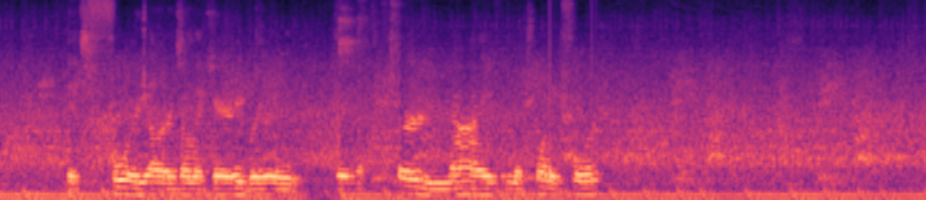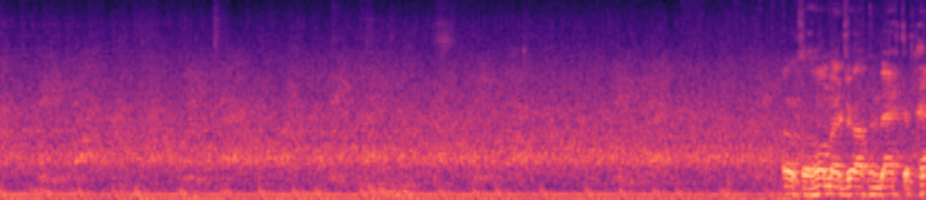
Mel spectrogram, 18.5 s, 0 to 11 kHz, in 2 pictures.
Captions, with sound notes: It's four yards on the carry, bringing 39 to the 24. [Crowd Noises] Oklahoma dropping back to pass.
